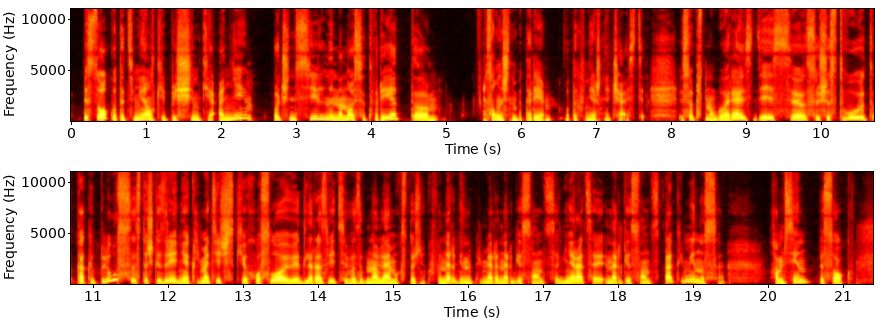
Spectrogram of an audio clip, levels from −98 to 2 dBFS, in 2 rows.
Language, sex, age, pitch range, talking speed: Russian, female, 20-39, 175-215 Hz, 125 wpm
